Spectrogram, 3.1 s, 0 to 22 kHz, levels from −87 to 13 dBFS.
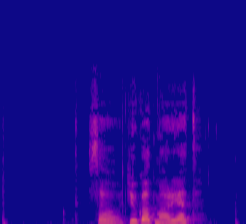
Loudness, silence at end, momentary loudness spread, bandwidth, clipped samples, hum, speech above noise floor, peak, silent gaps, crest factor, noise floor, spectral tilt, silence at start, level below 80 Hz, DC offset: -42 LUFS; 0.6 s; 13 LU; 15 kHz; under 0.1%; none; 47 dB; -24 dBFS; none; 20 dB; -88 dBFS; -3 dB/octave; 0.05 s; -88 dBFS; under 0.1%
